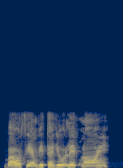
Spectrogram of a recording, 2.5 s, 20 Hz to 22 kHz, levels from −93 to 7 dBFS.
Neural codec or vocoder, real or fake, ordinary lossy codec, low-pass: none; real; none; 7.2 kHz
